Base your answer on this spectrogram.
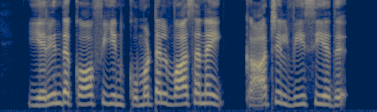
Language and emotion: Tamil, disgusted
